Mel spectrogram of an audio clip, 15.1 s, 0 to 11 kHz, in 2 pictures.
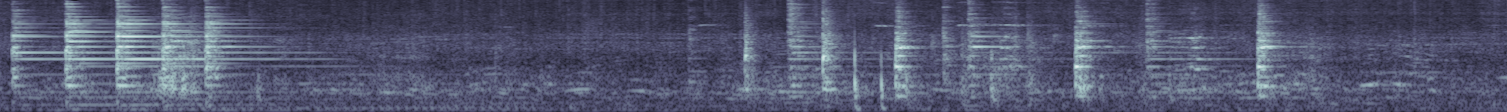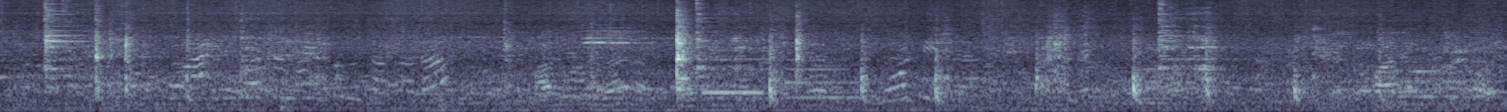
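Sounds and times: metal spatulas scraping a pan: 12.6s - 13.8s.

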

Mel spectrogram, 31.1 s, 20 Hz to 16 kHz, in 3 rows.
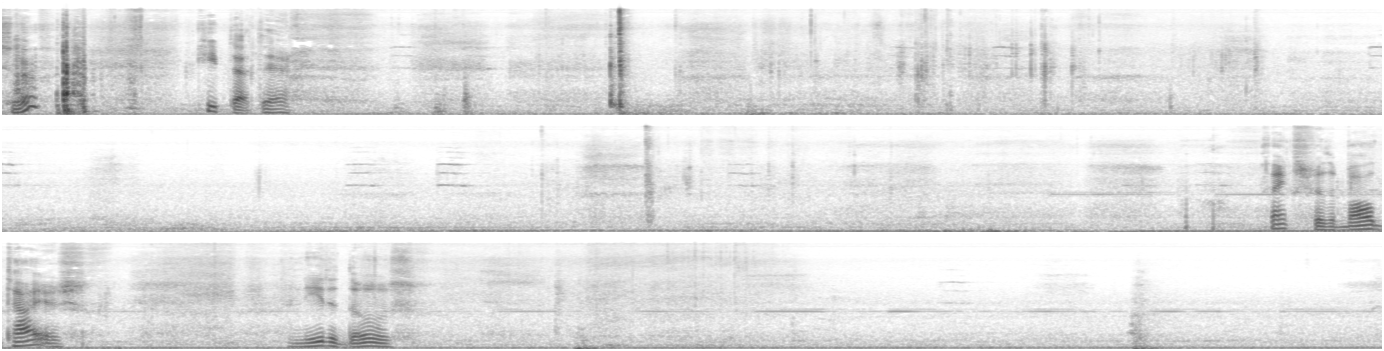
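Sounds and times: steady low rumble: 0.0s - 27.6s
truck door shutting: 4.5s - 4.8s.

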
